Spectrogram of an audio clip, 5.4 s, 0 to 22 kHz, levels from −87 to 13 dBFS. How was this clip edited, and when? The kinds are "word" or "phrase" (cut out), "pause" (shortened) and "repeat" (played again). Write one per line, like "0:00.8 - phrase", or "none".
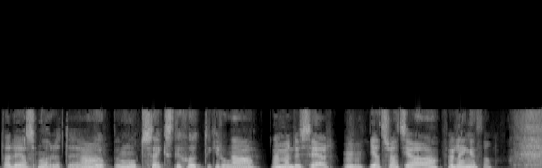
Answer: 0:04.4 - word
